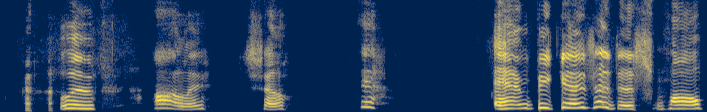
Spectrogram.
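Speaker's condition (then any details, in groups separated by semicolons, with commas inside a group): Cerebral palsy; from birth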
